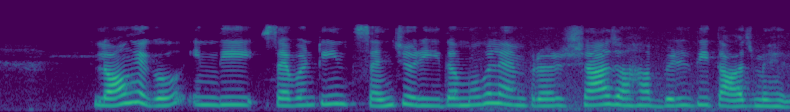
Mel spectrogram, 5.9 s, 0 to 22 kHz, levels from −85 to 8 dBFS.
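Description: No technical faults can be heard in this speech recording. The room's background noise rises by about 15 dB roughly three and a half seconds in but stays about 25 dB below the speech, and the call path's audio band reaches up to 8 kHz.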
